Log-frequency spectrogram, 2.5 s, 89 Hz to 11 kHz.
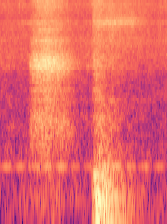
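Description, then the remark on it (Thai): One sharp breath drawn in with a hissy rush, then a heavier, lower forceful exhale through the nose, both brief with no talking; a deliberately controlled short, strong breath in and out, done as a mindfulness exercise. “เพียงลมแรกที่เราสัมผัสรู้ว่า B1 นี้คือลมหายใจสั้นและแรงที่เราบังคับกายหายใจแบบนี้แค่1ลมหายใจเอง”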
